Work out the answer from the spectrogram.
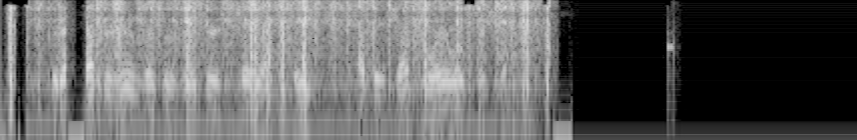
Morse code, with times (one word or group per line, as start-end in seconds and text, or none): none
